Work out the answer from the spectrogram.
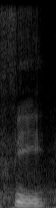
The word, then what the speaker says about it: phi: So if anybody who feels strongly about the pronunciation, writing F-P-H-I is not helpful to me, phi. Everyone is saying phi.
